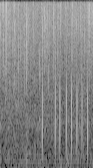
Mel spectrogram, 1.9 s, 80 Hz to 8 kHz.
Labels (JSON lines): {"label": "biophony, knock", "recorder": "SoundTrap 500"}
